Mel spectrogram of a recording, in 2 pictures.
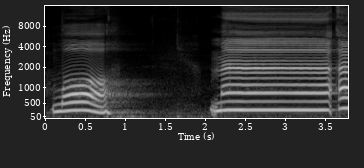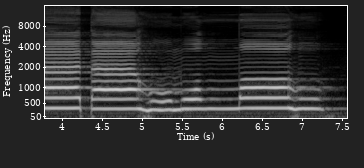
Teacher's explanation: Lam pada lafaz Allah atau lam jalalah dibunyikan secara tafkhim sebab huruf sebelumnya mim barisnya dhammah. Cara bacanya tebal.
